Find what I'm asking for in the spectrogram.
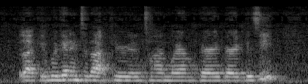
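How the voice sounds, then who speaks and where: With an Australian accent, a woman speaks in a monotone, flat way at medium pitch, amid noticeable background noise and audible room echo. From South Australia, Adelaide. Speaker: university language student and community radio worker. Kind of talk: interview conversation.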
